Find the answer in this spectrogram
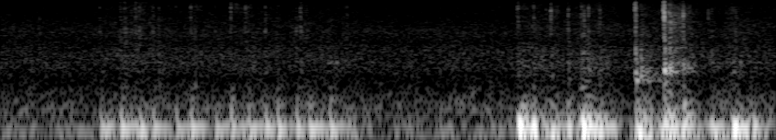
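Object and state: Plastic laptop keyboard being typed on.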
